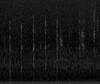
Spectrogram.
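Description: A run of faint, irregular small clicks, about five a second, over a low steady hum.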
